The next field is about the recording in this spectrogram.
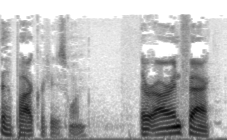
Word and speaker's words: Hippocrates: I think it's pronounced... Hippocrates. – Hippocrates, yes. – I believe it is Hippocrates.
